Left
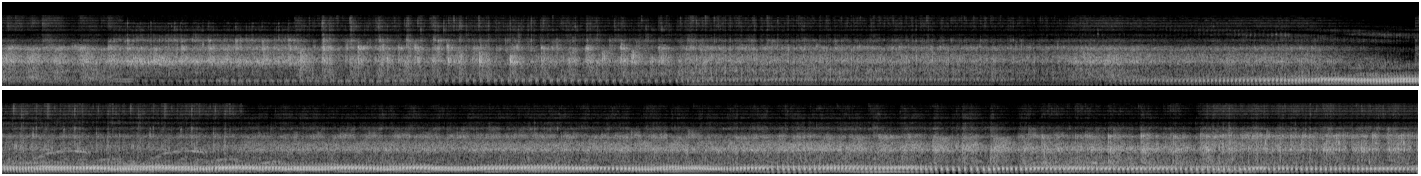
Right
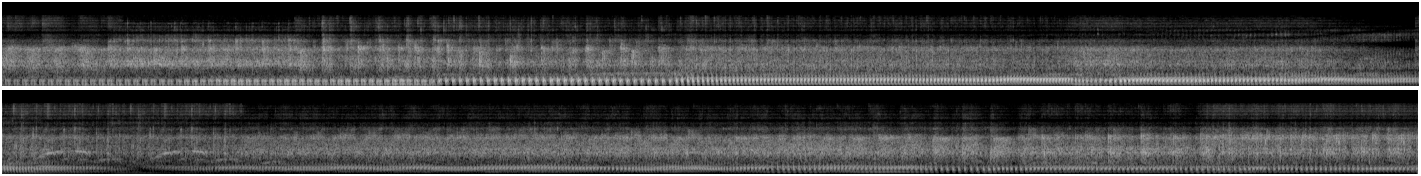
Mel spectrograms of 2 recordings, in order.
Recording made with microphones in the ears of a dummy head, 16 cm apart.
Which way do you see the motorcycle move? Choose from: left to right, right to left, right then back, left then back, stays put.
right to left.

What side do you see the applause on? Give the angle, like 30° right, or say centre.
60° left.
